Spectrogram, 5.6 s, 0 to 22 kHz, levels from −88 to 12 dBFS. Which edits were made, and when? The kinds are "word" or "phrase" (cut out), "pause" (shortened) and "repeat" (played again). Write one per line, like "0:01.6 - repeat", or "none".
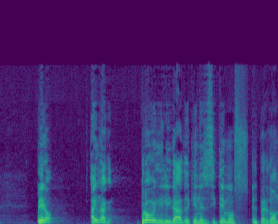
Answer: none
